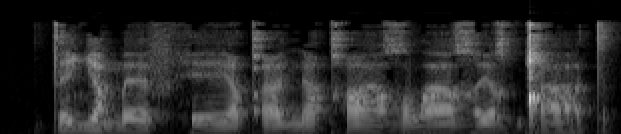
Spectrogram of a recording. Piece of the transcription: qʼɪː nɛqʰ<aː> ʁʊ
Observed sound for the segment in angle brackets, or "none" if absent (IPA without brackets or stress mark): aː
